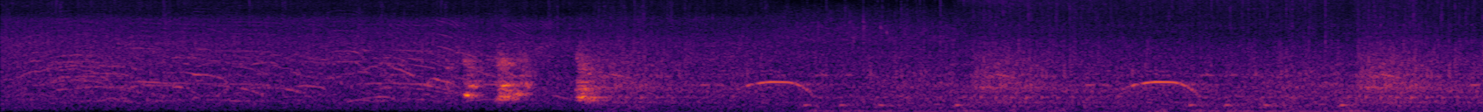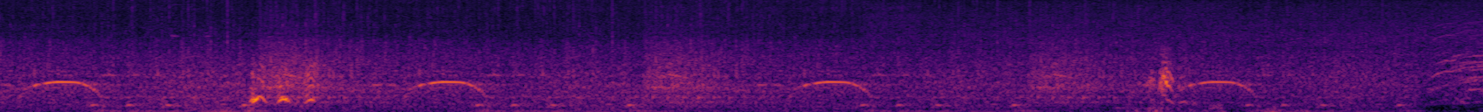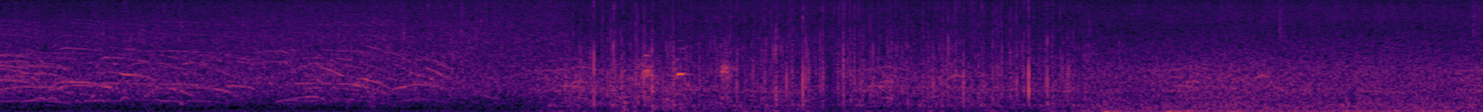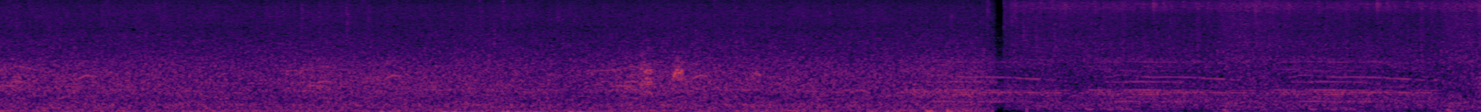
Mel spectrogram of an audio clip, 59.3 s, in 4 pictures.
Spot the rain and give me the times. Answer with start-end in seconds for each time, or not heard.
0.0-59.2.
